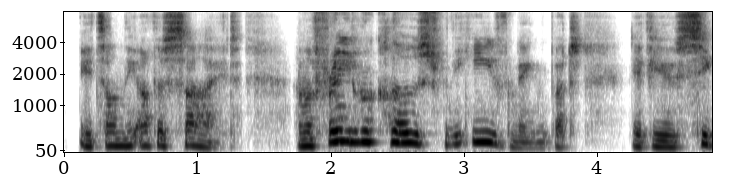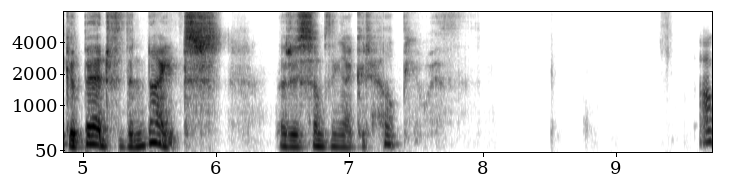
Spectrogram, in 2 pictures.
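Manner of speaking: very soft-spoken, hushed voice. Character at the Moon and Mirror offers a late visitor a bed, very soft voice. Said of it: "his very soft voice".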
